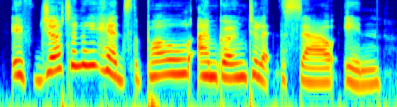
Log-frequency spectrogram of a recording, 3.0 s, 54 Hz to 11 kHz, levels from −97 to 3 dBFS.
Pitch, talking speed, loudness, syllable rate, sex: 260 Hz, 240 wpm, -17 LUFS, 6.0 syllables/s, female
